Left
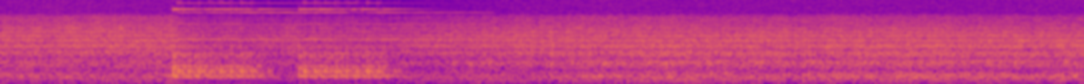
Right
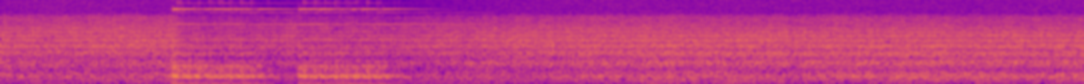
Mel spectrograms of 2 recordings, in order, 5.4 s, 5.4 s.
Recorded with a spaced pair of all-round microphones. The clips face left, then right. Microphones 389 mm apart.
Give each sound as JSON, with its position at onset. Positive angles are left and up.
{"t": 0.8, "sound": "a phone ringing", "side_deg": -35}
